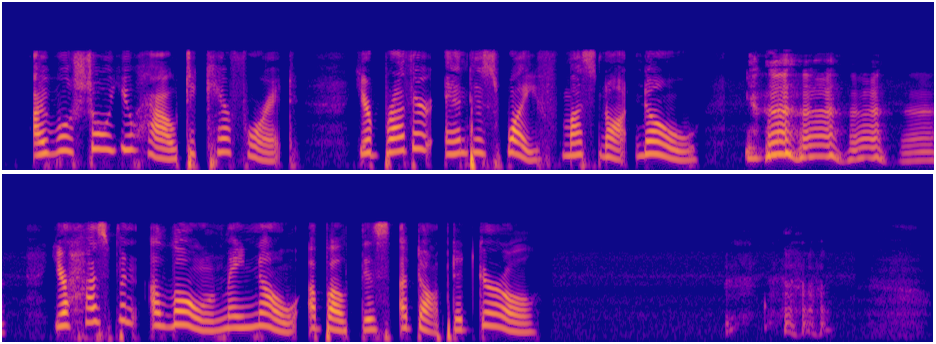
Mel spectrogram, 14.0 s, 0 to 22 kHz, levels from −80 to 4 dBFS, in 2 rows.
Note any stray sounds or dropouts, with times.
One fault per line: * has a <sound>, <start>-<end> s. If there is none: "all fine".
* has a laugh, 5.6-7.0 s
* has a laugh, 12.4-13.2 s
